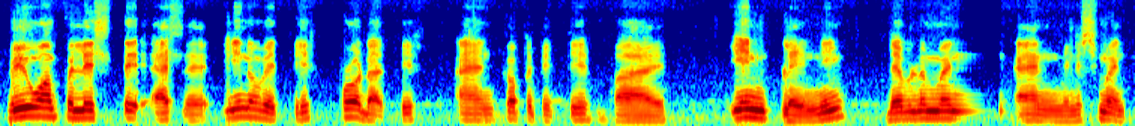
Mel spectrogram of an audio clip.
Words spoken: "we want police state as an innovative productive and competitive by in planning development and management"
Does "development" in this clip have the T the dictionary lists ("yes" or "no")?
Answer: no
